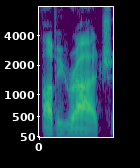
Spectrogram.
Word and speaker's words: Avi Raj: Avi Raj. Okay. Yes. Technically, it's Avi Raj if we want to be specific with the Indian pronunciations, but nobody ever seems to get my name right.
